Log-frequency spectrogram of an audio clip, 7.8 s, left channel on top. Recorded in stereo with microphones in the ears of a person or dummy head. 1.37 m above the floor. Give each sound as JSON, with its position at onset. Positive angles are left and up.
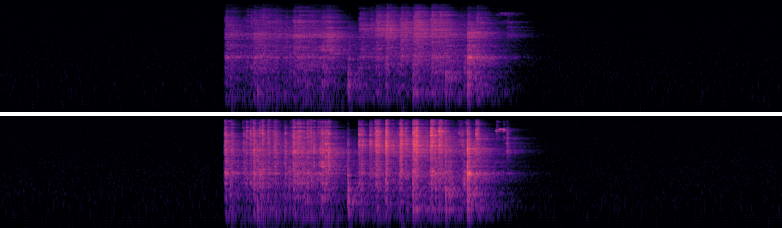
{"t": 2.2, "sound": "cutlery clinking", "side_deg": -55, "distance_m": 1.0}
